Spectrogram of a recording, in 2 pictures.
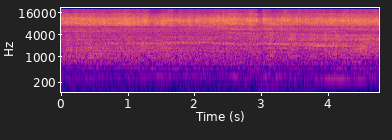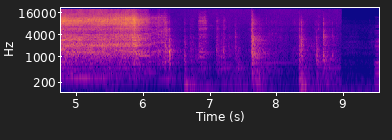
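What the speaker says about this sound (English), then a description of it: "I'm going to be cutting a board over the front door." A power tool cuts a board above the front door of an off-grid cabin in snowy cold, whining steadily for about six seconds before stopping, followed by scattered knocks and handling clatter.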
